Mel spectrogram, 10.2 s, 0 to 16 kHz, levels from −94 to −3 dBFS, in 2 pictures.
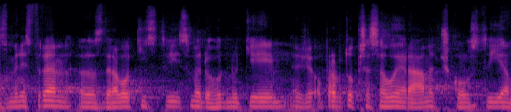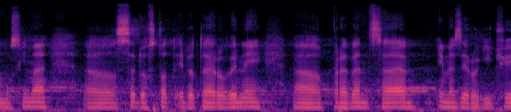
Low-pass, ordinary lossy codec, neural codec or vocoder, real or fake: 14.4 kHz; AAC, 96 kbps; codec, 44.1 kHz, 7.8 kbps, DAC; fake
